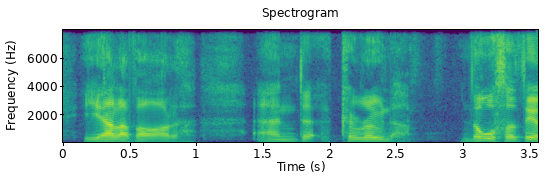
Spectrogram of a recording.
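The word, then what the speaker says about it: Gällivare: in the area of Galivari or I think the right pronunciation is Yalavara and Karuna north of the Arctic Circle there.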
